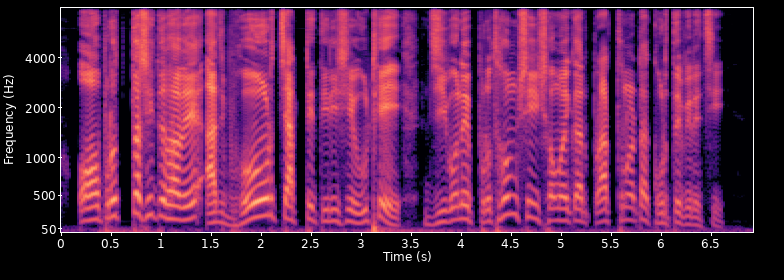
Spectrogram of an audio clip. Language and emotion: Bengali, surprised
